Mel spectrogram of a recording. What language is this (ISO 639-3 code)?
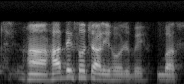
pan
